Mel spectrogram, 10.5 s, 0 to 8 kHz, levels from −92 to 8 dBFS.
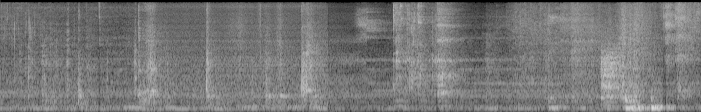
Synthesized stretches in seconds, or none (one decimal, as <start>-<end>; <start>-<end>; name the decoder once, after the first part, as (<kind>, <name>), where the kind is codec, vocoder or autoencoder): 2.2-5.5 (autoencoder, DAC-VAE); 8.4-9.1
